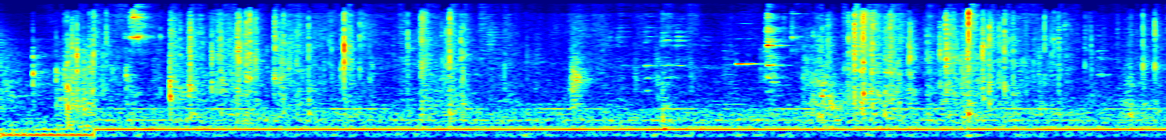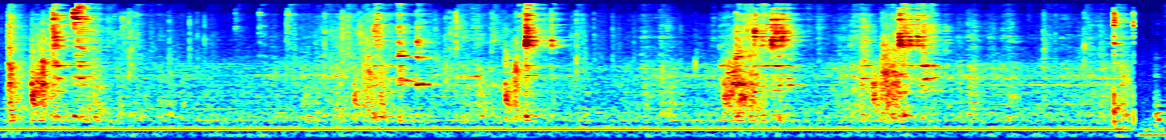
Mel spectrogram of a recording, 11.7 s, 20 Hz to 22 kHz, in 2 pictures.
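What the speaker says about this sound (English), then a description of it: "we're going to start off with putting 2 cups of almond flour in this bowl" Almond flour poured and scooped into a bowl in a home kitchen, with soft clinks and rattles of a utensil against the dish over a steady hum, the scraping and tapping growing busier toward the end.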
